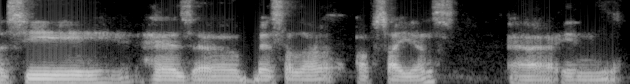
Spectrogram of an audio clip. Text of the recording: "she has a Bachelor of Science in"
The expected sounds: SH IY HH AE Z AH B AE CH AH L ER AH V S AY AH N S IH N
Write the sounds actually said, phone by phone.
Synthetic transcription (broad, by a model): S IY HH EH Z AH B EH S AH L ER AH F S AY AH N S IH N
